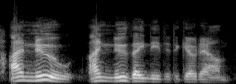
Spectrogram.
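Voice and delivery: usual speaking voice

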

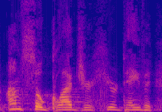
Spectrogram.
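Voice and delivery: quiet, easy, companionable voice; friendly welcome. Acted. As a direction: welcome him gently and ask his advice. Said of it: "This voice never says".

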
